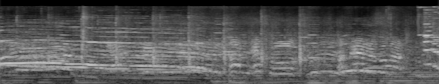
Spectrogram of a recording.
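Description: A crowd cheering and whooping over background music with a steady bass line; a long, slowly falling whoop stands out in the first two seconds.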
